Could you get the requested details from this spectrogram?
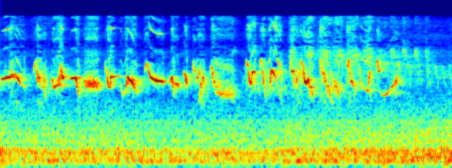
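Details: Chestnut-bellied seed finch, referred to as barba branca (white-beard), singing a long, lively run of quick whistled and chirping notes that rise and fall without pause, with faint background hiss.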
